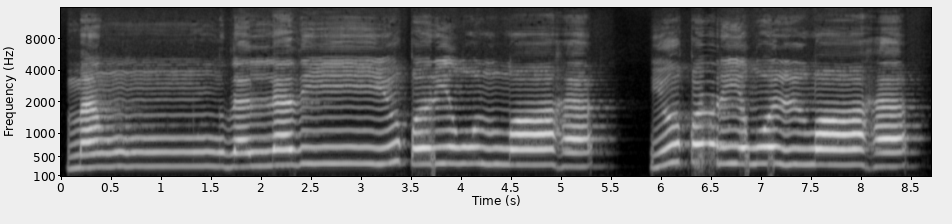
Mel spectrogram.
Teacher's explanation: دیکھیے یہ جو دونوں لفظ ہے، قاف کو موٹا رکھیں گے اور قلقلہ بھی کرنا ہے، را کو باریک رکھنا ہے کیونکہ اس کے نیچے زیر آ گیا، ضاد کو موٹا ادا کرتے ہوئے لام میں ملائیں گے، پھر لام کو بھی موٹا پڑھیں گے، کیوں؟ کیونکہ ضاد کے اوپر پیش ہے۔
